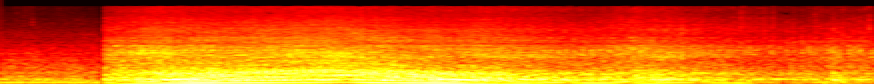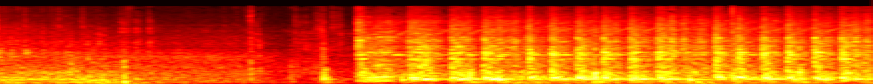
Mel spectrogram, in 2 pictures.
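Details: Old Opel Corsa petrol car in midday heat, driver pumping the pedal: starter cranks steadily about four turns a second for seconds with no catch, then rough cranking resumes; hard start, cause unconfirmed.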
